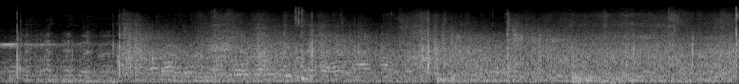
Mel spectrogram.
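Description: Young men shout to each other in a large echoing rink.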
